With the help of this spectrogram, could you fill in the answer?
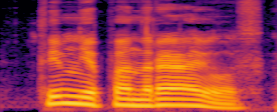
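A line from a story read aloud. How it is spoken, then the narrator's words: Sad. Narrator (Russian): грустно сказал Гоша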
